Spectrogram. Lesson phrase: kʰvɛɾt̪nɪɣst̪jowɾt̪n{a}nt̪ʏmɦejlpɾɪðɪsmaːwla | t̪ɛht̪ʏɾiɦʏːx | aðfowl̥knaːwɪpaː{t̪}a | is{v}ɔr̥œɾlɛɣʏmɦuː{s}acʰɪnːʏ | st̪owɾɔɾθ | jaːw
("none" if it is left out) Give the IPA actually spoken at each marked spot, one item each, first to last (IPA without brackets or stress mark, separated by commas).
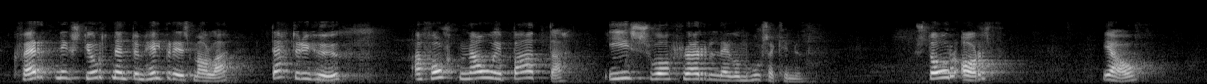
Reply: ɛ, t̪, v, s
